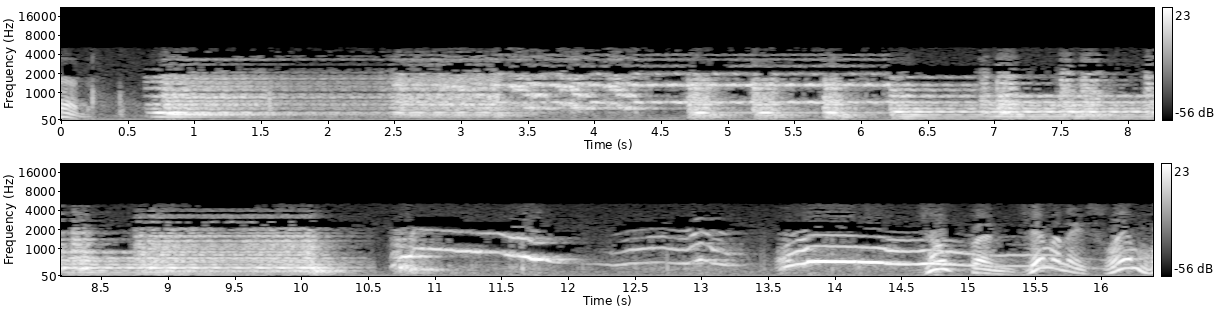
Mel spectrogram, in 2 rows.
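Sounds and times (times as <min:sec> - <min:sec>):
speech: 0:00.0 - 0:00.9
orchestral music: 0:00.6 - 0:10.5
prairie wolf howling hungrily: 0:10.7 - 0:15.7.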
